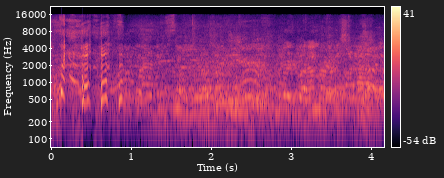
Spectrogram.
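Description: Speech only: several overlapping voices chattering in a large, busy room, with one clearer voice in the first second.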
